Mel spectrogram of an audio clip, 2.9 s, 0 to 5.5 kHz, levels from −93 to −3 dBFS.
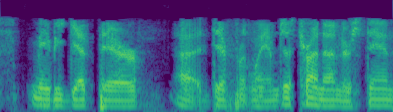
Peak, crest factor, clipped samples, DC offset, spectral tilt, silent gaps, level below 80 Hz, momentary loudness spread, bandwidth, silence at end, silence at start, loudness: -4 dBFS; 22 dB; under 0.1%; under 0.1%; -9.5 dB/octave; none; -48 dBFS; 6 LU; 3.8 kHz; 0 s; 0 s; -25 LUFS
